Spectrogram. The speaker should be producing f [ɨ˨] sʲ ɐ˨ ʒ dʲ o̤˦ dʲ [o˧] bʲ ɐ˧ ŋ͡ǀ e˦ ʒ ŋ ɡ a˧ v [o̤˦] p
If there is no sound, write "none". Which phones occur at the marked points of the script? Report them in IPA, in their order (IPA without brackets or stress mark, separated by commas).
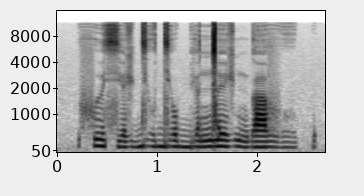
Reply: ɨ˧, o˧, o̤˧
